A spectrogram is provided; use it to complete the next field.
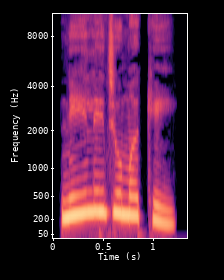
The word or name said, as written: ನೀಲಿಜುಮಕಿ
